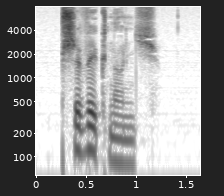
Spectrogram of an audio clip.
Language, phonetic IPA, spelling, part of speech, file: Polish, [pʃɨˈvɨknɔ̃ɲt͡ɕ], przywyknąć, verb, Pl-przywyknąć.ogg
